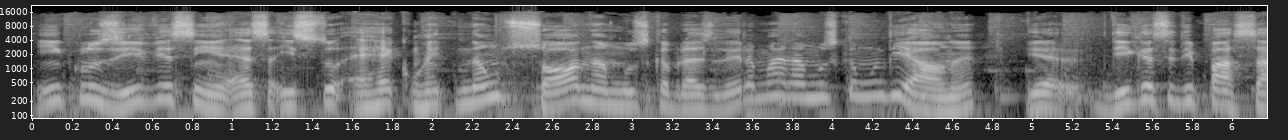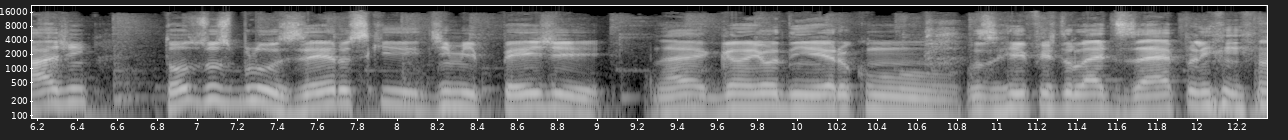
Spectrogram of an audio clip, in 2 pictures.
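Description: High-voiced Brazilian man, casual banter. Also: moderate pace. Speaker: music show co-host. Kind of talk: casual chat. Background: music playing softly behind.

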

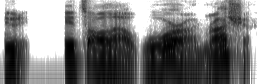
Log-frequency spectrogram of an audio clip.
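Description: A man's voice: medium pitch, very animated, moderate pace, warm tone, husky, no room sound. Heated, profane male co-host, sarcastic rants, dry and close. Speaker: podcast co-host. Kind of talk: casual chat.

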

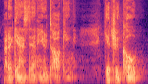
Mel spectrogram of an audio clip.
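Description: A man's voice: fairly quick, sharp tone, in a whisper, close to an everyday voice. A man voicing a frantic, commanding husband and father in a dramatic audiobook, barking urgent, insistent lines. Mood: urgent, grim. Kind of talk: dramatic audiobook character reading.

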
